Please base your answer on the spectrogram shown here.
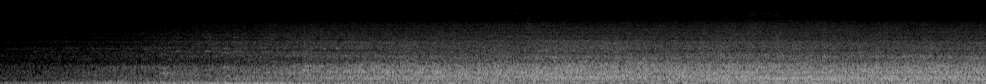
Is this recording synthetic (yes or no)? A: no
